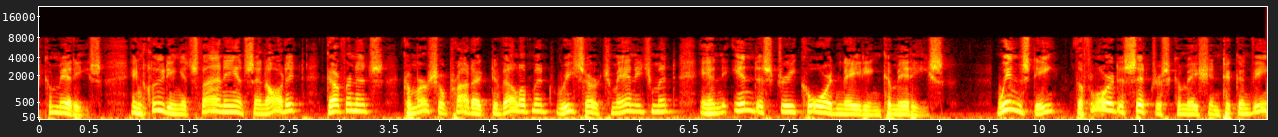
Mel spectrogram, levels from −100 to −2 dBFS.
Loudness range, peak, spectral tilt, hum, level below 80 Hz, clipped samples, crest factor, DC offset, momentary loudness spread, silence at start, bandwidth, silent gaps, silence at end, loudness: 2 LU; -2 dBFS; -6.5 dB/octave; none; -36 dBFS; under 0.1%; 18 dB; under 0.1%; 9 LU; 0 s; 8.4 kHz; none; 0 s; -20 LUFS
